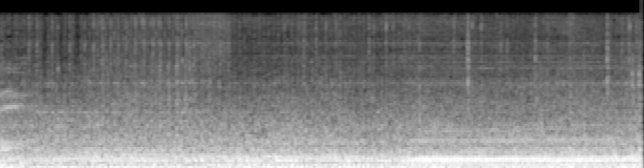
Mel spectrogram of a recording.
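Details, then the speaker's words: Ford truck driving with the check engine light blinking: a choppy, uneven low rumble with a ticking stumble, described as a pretty bad misfire. Engine misfire. "I hear it. Yeah, that's a misfire."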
